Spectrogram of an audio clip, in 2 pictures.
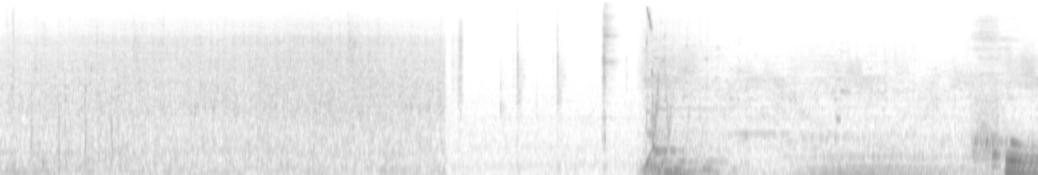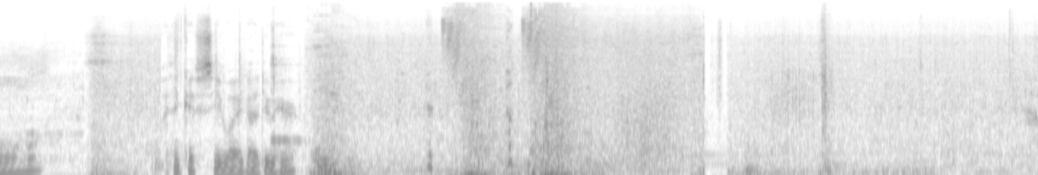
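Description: Water flows and drips through a pipe system in the video game Zelda Tears of the Kingdom, splashing and gurgling in bursts amid game effects, with someone talking over parts of it.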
